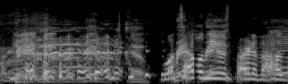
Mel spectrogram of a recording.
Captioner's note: laughs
